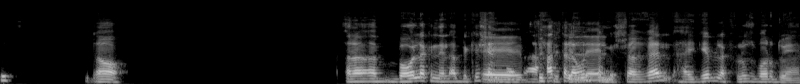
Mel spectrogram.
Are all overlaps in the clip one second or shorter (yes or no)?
no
